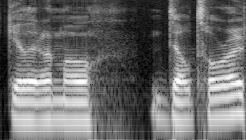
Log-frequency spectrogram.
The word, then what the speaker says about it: Guillermo del Toro: So this is a Guillermo del Toro film.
